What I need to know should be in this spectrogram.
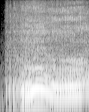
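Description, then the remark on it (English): A Porsche sports car engine revs hard and accelerates as a line of luxury cars leaves for a six-hour backroads drive on day two of a Porsche charity rally. Its growl climbs in pitch and then holds at a loud, steady roar for a couple of seconds, with no voices. “A line of luxury cars leaves for a six-hour backroads drive on day two of the Porsche rally.”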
